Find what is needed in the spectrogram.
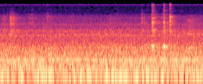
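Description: Steady low electrical hum of lab equipment, with three quick light clicks a little after three seconds in.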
